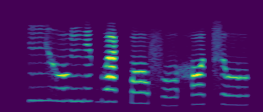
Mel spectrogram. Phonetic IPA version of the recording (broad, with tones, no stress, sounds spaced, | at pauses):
i˦ ɣ o˦ ŋ e˦ ɡʷ a˦ k͡p ɔ˦ f o˨ h ɔ˦ t͡s o˦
